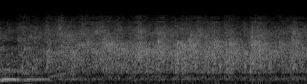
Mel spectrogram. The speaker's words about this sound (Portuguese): Aleluia! Você pode aplaudir ao Senhor?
